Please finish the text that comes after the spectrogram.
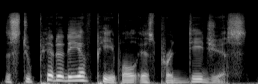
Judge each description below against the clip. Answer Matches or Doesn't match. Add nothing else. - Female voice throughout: Doesn't match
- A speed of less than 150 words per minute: Matches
